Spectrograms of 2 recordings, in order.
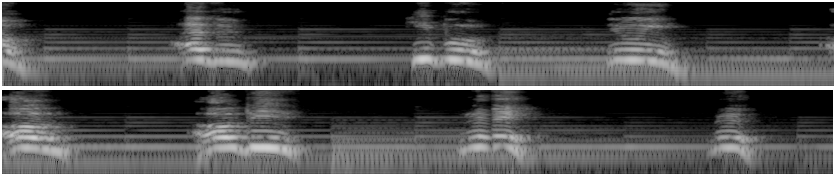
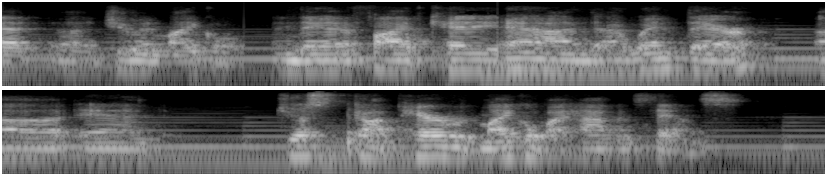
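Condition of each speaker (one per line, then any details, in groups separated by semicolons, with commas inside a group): Cerebral palsy; present from birth; 32 years with condition
No condition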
